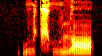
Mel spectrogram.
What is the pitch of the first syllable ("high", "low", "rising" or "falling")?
high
